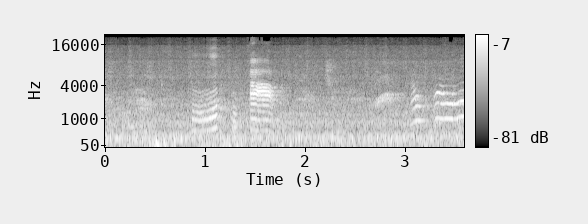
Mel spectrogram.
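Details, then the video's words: Green parrot giving several short whistled notes, some rising and some falling, scattered through the clip over a steady background noise. "Relaxing green parrot with natural sounds"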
